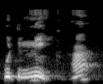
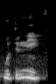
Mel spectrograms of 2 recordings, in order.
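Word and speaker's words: Sputnik: नाम है पंटन हा पुटकी भी बोल सकते पुट निक एस साइलेंट है पुट निक जो हमारा फर्स्ट है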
